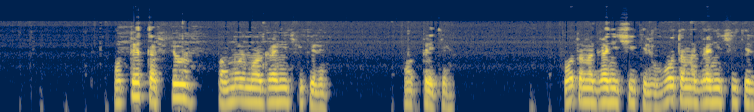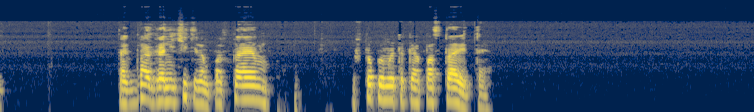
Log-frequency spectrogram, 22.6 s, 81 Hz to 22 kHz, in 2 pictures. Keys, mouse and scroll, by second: 0.2 shift+click, 1.2 shift+click, 2.8-4.0 middle drag, 5.9 shift+click, 8.2 shift+click, 10.4-12.3 middle drag, 18.3-22.6 drag.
